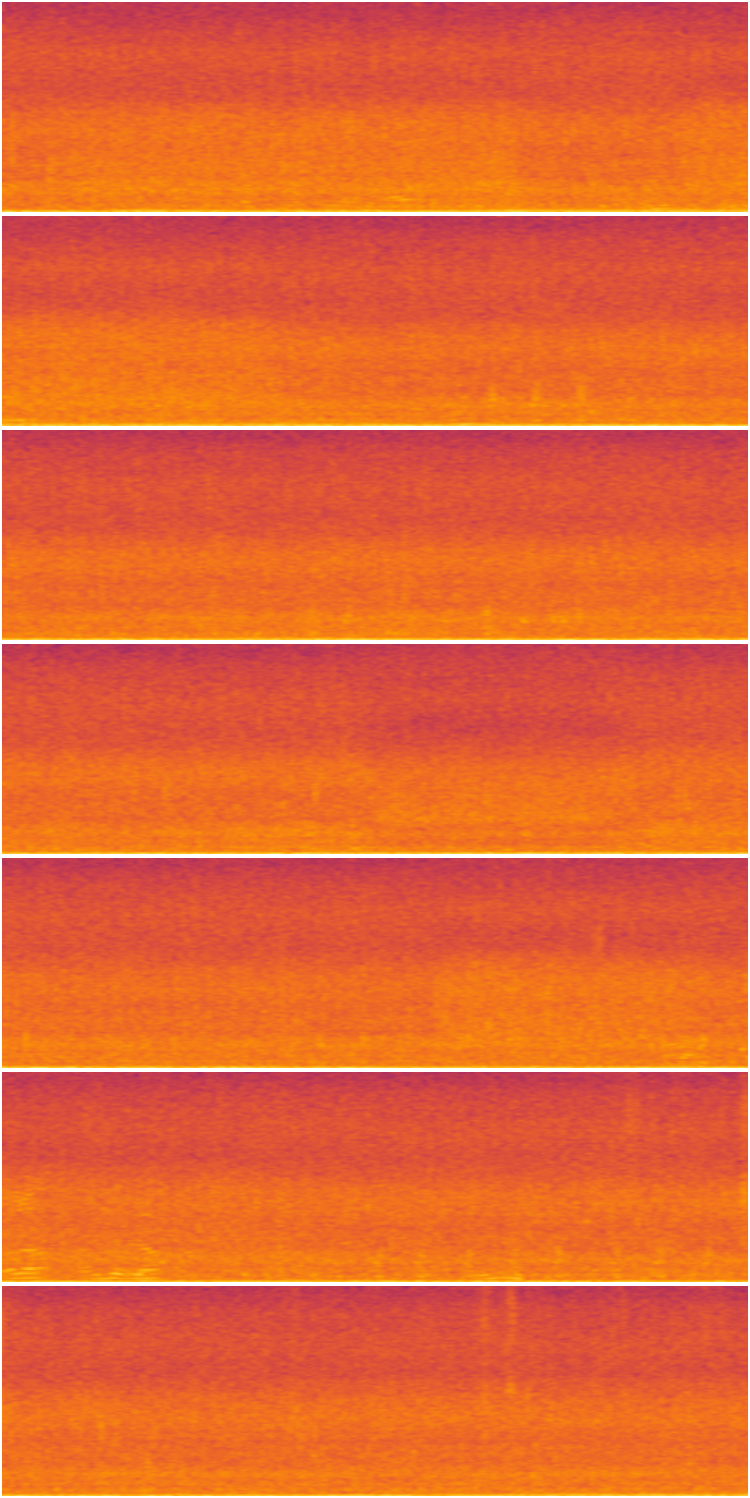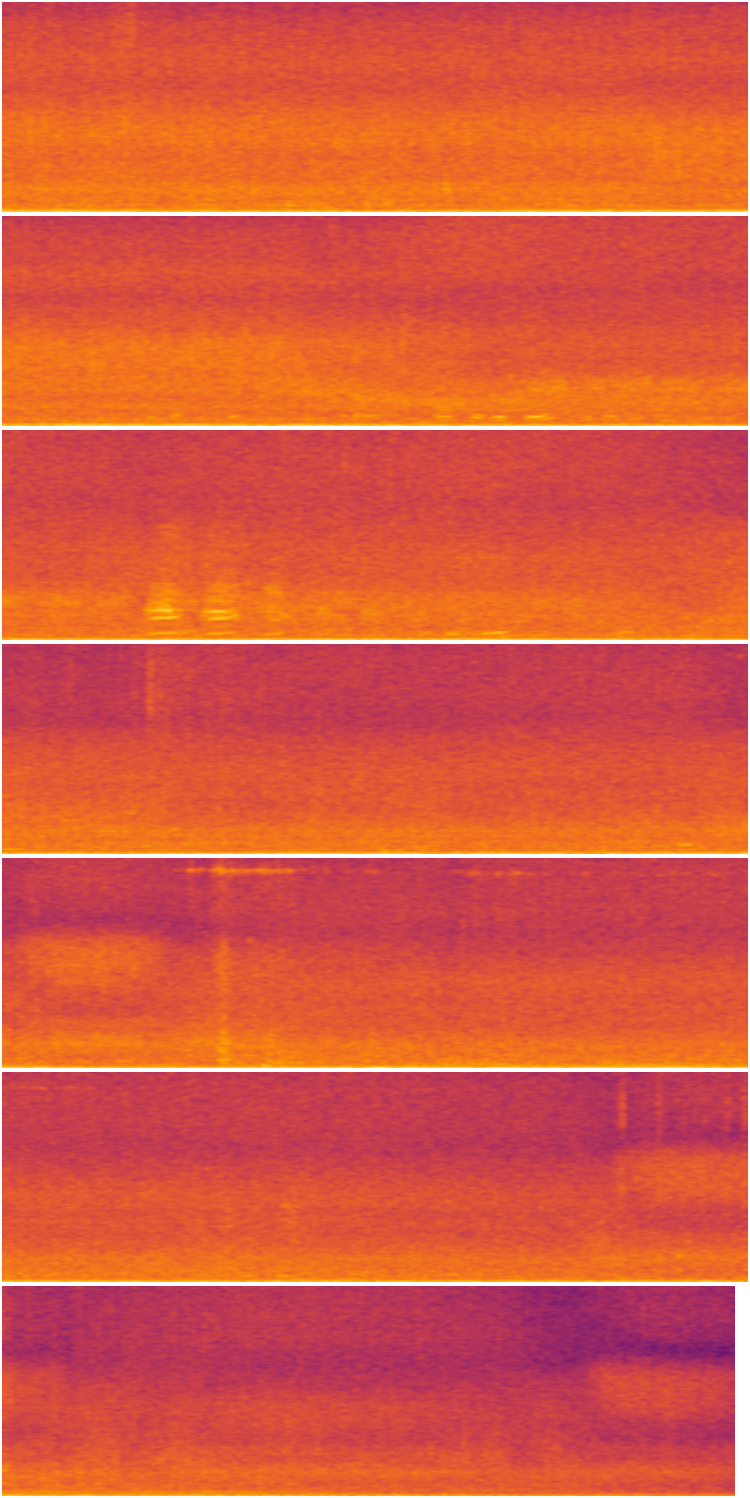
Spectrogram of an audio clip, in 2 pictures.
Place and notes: luxembourg, city park, fountains
Standing on a wooden bridge between two fountains. The sound of the water spraying and floating, nearby two old men feeding the ducks are talking, the ducks cackle two bicycles cross the wooden bridge.
international city scapes - topographic field recordings and social ambiences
